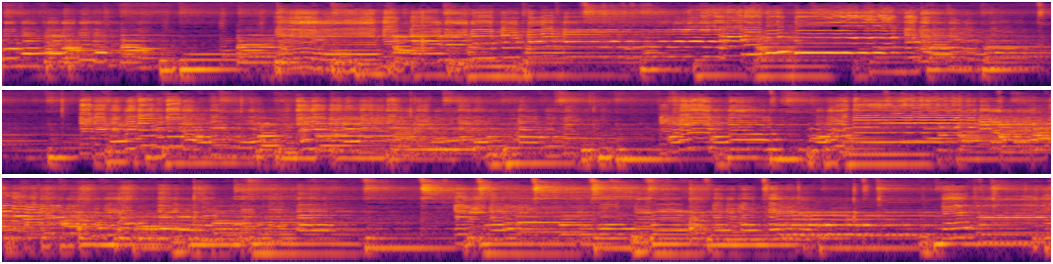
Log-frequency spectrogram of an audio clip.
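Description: Live small-group jazz recording: a saxophone plays the melody over a walking double bass line, with a brief softer moment about ten seconds in.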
